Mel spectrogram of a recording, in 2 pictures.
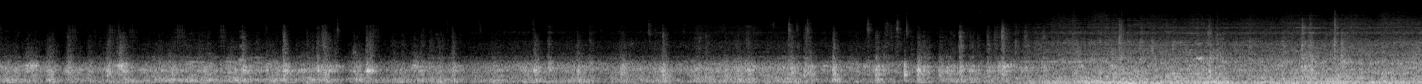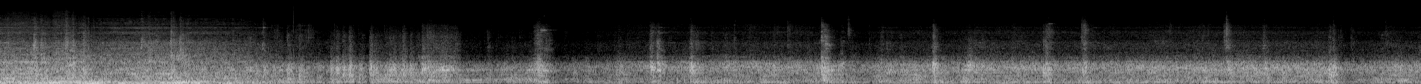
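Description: Wheels of a 2 ft 3 in narrow-gauge passenger coach running along the track: a steady rumble broken by irregular sharp clicks as they cross the rail joints. For several seconds near the middle a louder low rumble and hiss rises over it, then falls away.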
